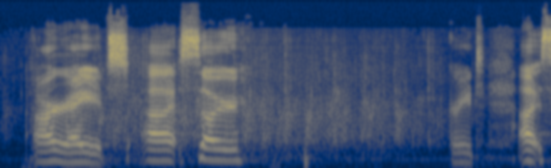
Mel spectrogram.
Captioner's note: applause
